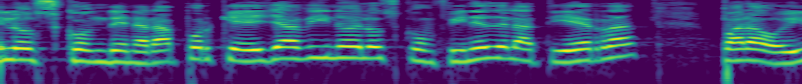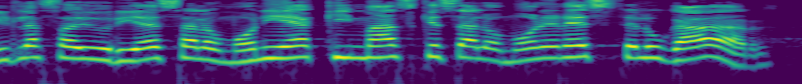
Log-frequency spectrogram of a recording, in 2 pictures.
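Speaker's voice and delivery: loud, high scripture proclamation; preaching at full force. Acted. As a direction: thunder the verse to the congregation.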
